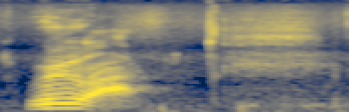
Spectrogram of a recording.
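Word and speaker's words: רוח: This would be pronounced R-U-A-K. Or A, how does he got that in the book? A-H. Ruach.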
